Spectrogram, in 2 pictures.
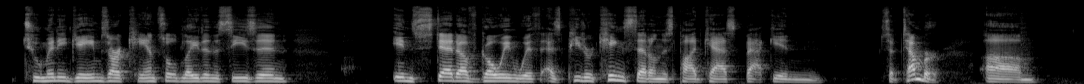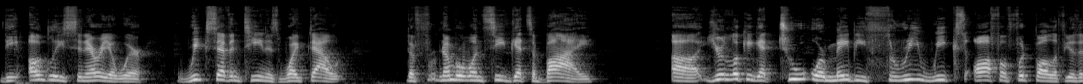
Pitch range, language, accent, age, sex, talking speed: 150-210 Hz, English, American, 30-49, male, 150 wpm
